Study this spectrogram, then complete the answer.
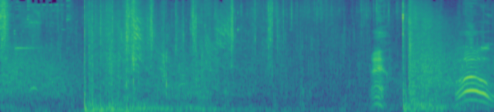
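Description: A gun fires loud single shots.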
